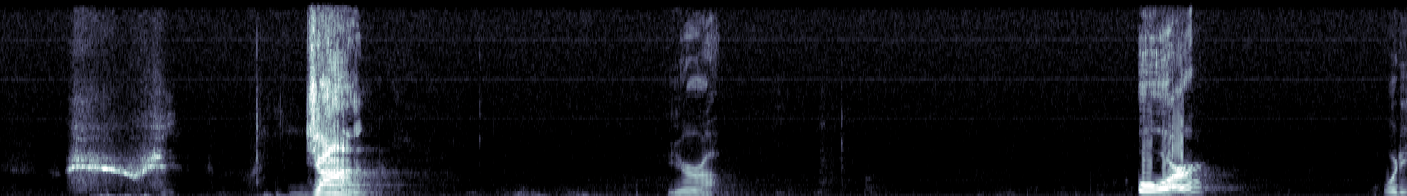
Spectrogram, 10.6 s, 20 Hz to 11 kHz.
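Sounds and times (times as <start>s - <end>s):
breathy whistle attempt: 0.5s - 1.4s
speech: 2.3s - 2.8s, 5.0s - 5.5s, 8.5s - 9.1s, 10.4s - 10.5s.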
